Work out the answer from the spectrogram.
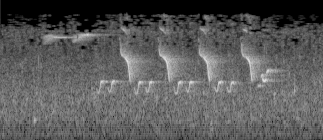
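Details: Japanese robin song with a thin high whistle leading into four loud, sharply descending sweeping notes repeated roughly twice per second, each trailed by lower chirps; steady background hiss.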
